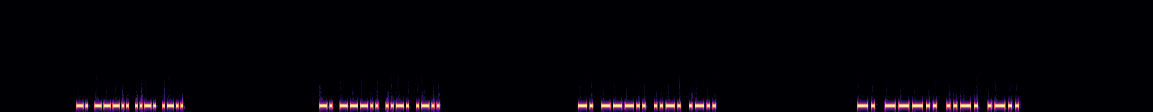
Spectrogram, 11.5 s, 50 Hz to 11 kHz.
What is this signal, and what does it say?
Morse code, heard as a keyed tone, about 43 wpm, 700 Hz. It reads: N8FL N8FL N8FL N8FL
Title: Speed Racing - USA Call Signs 35wpm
